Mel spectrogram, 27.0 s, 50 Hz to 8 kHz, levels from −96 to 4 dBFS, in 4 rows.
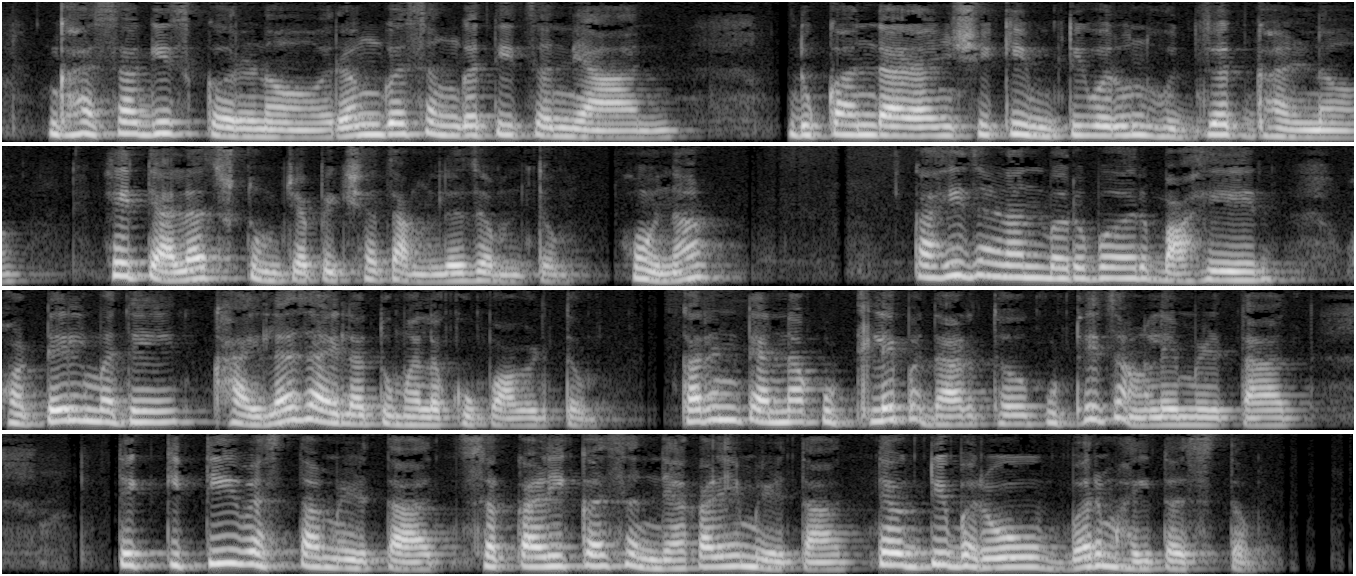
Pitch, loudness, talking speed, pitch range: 205 Hz, -17 LUFS, 100 wpm, 170-230 Hz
